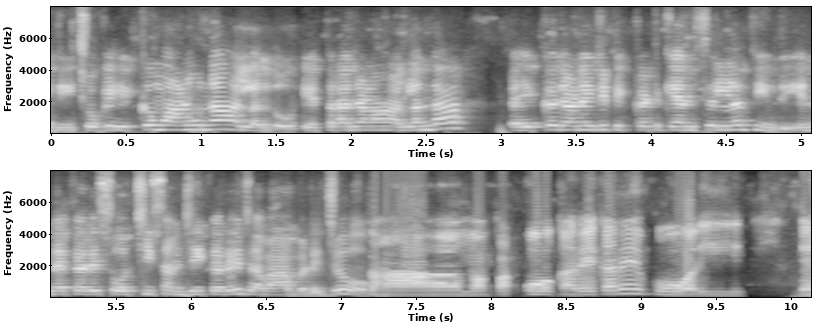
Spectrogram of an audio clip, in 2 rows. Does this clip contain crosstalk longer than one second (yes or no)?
no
